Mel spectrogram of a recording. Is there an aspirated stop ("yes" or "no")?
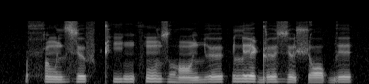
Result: yes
